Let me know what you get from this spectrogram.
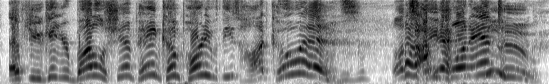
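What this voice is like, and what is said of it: Strip club announcer voice. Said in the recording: “Can you say that in the stripper voice? The stripper announcer voice”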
